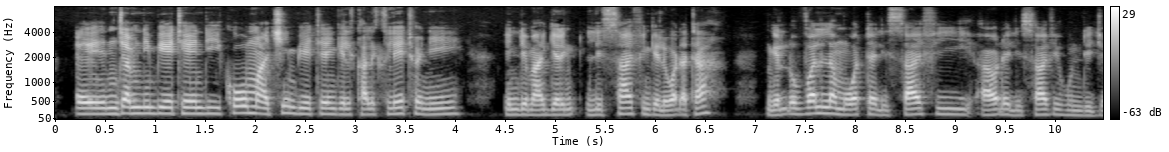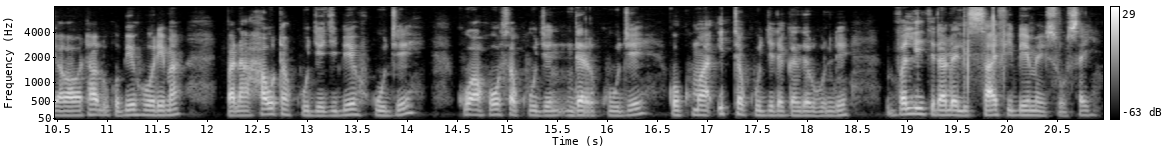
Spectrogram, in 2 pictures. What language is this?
Central-Eastern Niger Fulfulde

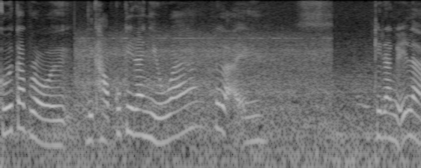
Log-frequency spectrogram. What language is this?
Vietnamese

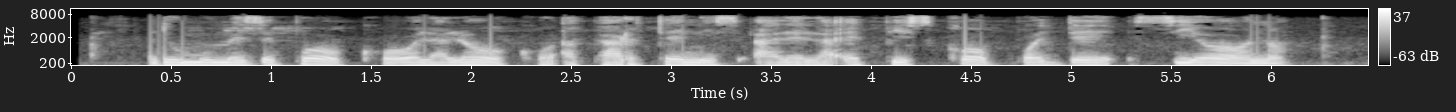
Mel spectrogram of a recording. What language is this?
Esperanto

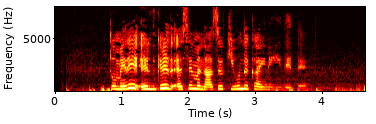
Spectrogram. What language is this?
Urdu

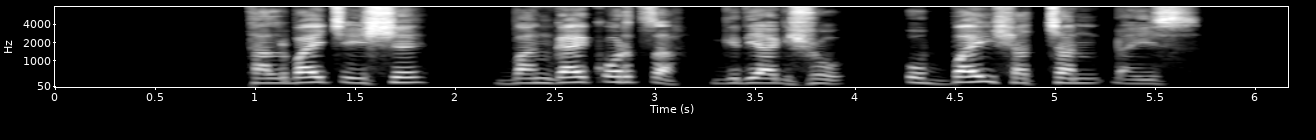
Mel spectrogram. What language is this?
Gofa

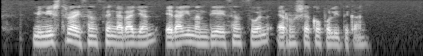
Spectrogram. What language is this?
Basque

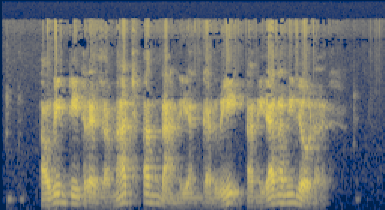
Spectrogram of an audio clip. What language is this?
Catalan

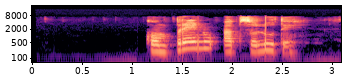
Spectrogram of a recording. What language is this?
Esperanto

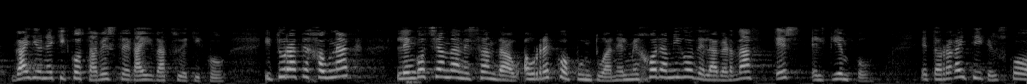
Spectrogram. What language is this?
Basque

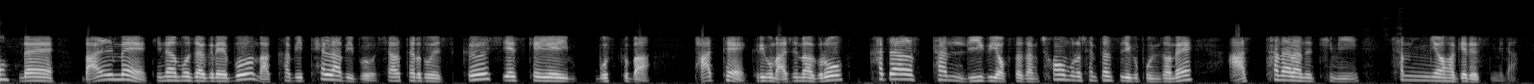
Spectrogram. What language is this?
Korean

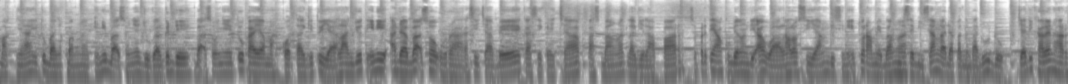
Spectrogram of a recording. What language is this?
Indonesian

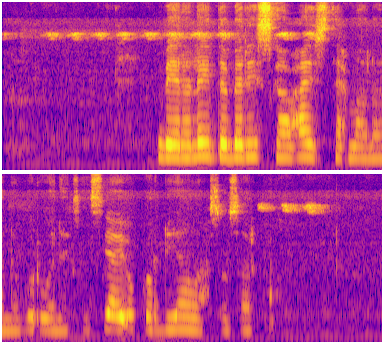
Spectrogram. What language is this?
Somali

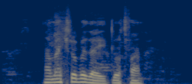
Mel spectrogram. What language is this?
Persian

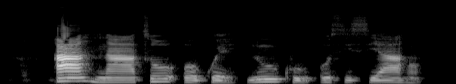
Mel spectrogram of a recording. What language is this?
Igbo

